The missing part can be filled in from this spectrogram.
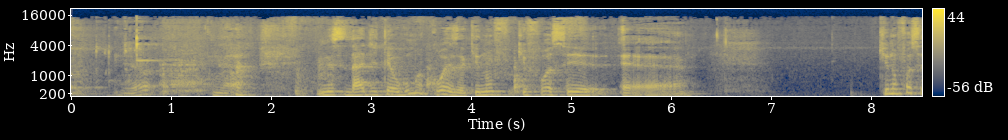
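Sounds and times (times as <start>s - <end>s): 
glass kombucha bottle clinks: 0.2s - 0.9s
speech: 0.6s - 6.3s, 8.1s - 8.4s.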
